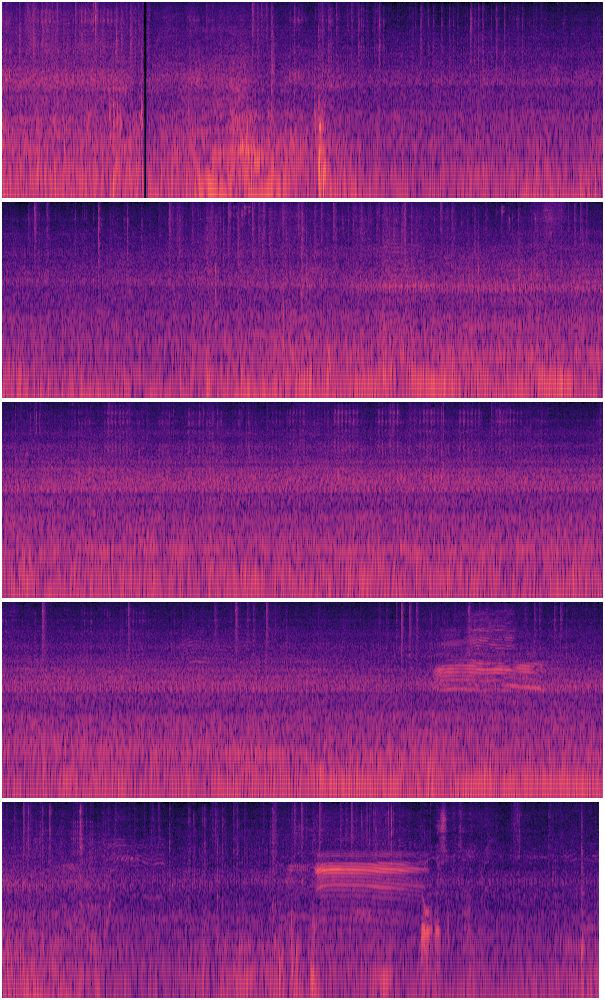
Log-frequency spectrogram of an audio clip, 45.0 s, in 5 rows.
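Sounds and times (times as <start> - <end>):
knocks and rattles over bumps: 0.0 - 45.0
vehicle engine running: 0.0 - 45.0
sheep bleating: 22.3 - 23.4, 33.5 - 35.6, 40.3 - 42.6.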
